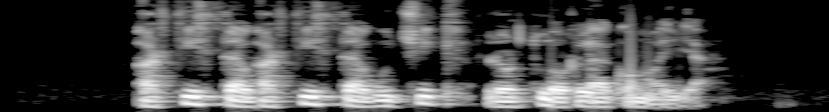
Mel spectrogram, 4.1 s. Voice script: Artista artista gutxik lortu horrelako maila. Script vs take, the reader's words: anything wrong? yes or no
no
